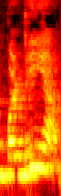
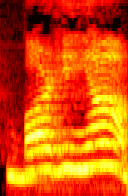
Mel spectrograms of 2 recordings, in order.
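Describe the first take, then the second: First: The middle consonant is a plain stop. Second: The middle consonant is a tongue flap. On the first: The speaker calls it wrong. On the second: The speaker calls it right.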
